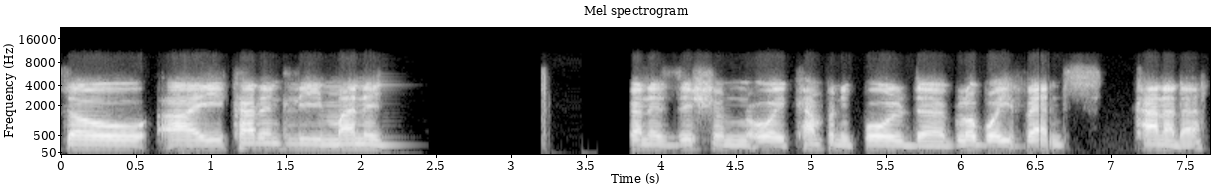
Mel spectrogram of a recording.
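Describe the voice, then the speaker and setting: A man's voice: mid-range voice, flat delivery, unhurried, no echo. A man from Uganda introducing himself as a guest, hesitant with many fillers. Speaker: peace ambassador guest. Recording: dry, dull lo-fi call audio.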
